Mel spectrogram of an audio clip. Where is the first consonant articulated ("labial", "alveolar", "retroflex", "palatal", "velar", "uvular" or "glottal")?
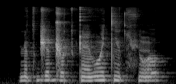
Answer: retroflex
